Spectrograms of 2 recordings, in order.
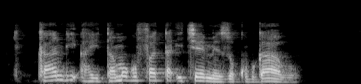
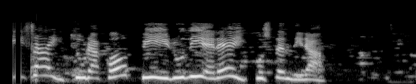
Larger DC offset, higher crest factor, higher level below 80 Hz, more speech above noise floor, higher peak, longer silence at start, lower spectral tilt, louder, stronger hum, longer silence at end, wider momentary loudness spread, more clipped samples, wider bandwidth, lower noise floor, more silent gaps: neither; about the same, 14 dB vs 12 dB; about the same, -56 dBFS vs -60 dBFS; first, 60 dB vs 30 dB; about the same, -2 dBFS vs 0 dBFS; about the same, 0.15 s vs 0.2 s; about the same, -5.5 dB/octave vs -4.5 dB/octave; second, -16 LUFS vs -12 LUFS; neither; first, 0.65 s vs 0.5 s; about the same, 6 LU vs 7 LU; neither; about the same, 7.8 kHz vs 7.2 kHz; first, -76 dBFS vs -42 dBFS; neither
